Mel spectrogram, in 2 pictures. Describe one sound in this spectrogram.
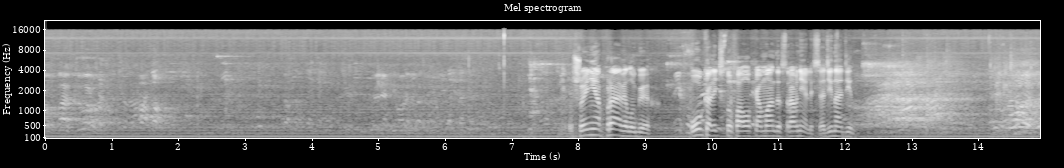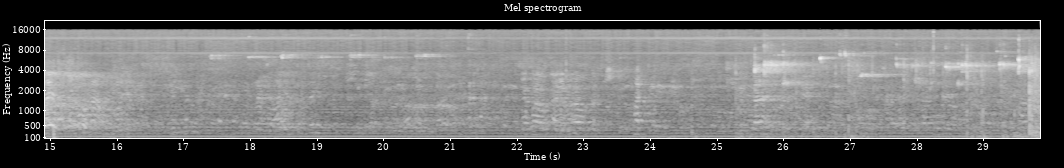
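Sports shoes squeak on a hard floor.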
